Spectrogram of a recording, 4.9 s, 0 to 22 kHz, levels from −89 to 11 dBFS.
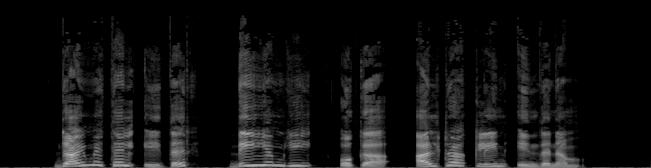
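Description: No technical faults can be heard anywhere in the recording. There is nothing to mark at any point along the timeline.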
